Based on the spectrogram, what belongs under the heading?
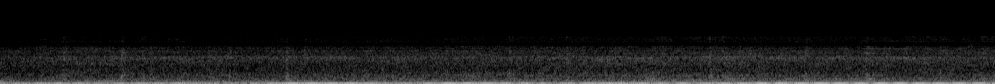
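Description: MBTA commuter rail train rolling past: bi-level coaches, then the diesel locomotive pushing at the rear. A steady low rumble that grows louder about three seconds in and pulses unevenly toward the end as the locomotive draws near.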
